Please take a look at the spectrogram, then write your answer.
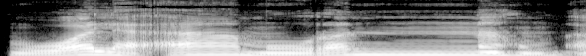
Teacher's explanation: آ پہ الف مدہ کا قائم مقام ہے، ایک الف کے برابر کھینچیں گے، نون پہ غنہ، میم پہ اظہار۔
